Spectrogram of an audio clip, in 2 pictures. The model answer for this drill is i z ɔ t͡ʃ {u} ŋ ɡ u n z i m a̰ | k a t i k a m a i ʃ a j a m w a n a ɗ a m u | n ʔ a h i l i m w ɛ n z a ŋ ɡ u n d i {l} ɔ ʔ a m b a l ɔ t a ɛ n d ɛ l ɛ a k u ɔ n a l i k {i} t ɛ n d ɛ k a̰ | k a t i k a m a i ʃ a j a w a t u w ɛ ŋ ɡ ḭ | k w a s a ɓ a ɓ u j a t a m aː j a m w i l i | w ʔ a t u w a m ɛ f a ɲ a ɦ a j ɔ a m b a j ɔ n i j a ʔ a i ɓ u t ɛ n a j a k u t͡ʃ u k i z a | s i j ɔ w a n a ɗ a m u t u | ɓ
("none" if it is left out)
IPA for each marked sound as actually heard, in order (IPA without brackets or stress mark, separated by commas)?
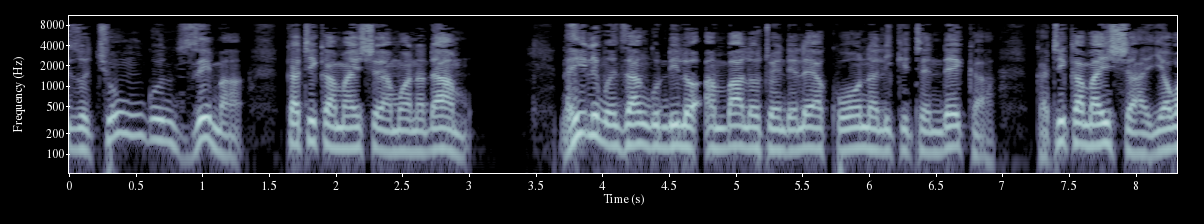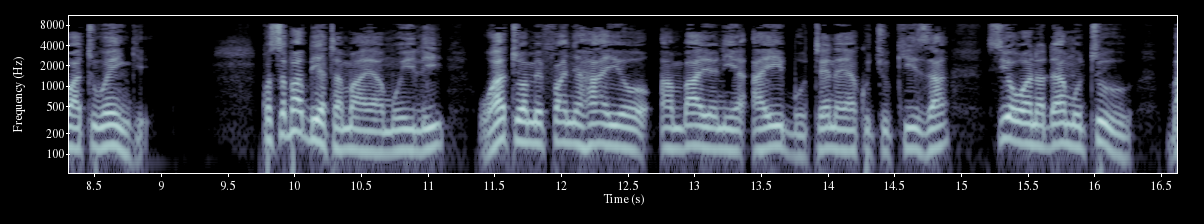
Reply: u, l, i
